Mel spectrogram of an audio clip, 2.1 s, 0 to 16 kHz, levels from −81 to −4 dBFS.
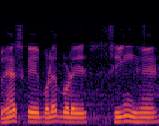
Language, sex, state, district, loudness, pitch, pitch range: Hindi, male, Bihar, Araria, -31 LUFS, 135 Hz, 130-140 Hz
